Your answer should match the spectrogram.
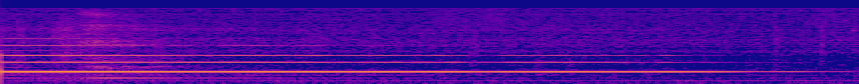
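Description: Solo concert flute holding one long note, slurred up from the note before. It fades away near the end.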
